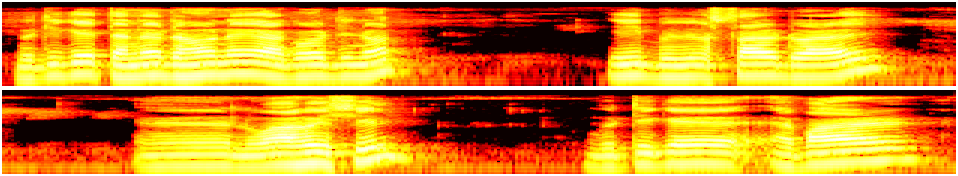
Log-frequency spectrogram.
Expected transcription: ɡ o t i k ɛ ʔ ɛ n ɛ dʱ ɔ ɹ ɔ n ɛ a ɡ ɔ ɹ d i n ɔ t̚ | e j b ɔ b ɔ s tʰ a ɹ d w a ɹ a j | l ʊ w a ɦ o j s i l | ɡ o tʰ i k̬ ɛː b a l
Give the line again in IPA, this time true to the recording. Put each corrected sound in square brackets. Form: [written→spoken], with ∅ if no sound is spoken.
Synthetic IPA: ɡ o t i k ɛ [ʔ→t] ɛ n ɛ dʱ ɔ ɹ ɔ n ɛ a ɡ ɔ ɹ d i n ɔ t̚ | e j b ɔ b ɔ s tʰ a ɹ d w a ɹ a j | l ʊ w a ɦ o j s i l | ɡ o [tʰ→t] i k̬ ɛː b a [l→ɹ]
